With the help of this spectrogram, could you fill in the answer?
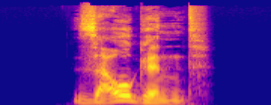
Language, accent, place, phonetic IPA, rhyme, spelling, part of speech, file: German, Germany, Berlin, [ˈzaʊ̯ɡn̩t], -aʊ̯ɡn̩t, saugend, verb, De-saugend.ogg
- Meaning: present participle of saugen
